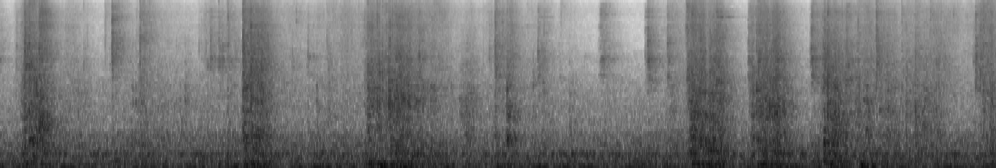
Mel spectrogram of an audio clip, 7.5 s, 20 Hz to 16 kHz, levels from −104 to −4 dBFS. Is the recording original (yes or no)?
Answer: yes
